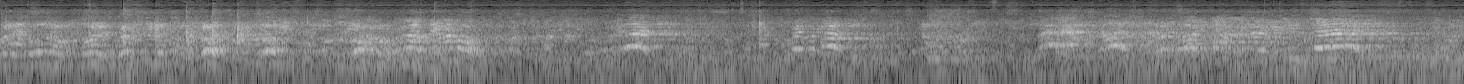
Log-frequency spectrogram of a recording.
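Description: People's voices talking or calling out, with no other sound standing out.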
